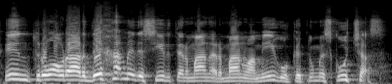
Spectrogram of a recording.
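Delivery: high, impassioned preacher's call; fervent preaching. Acted. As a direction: reach out to every listener. Pastor exhorting the congregation. (predicación fervorosa y aguda)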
